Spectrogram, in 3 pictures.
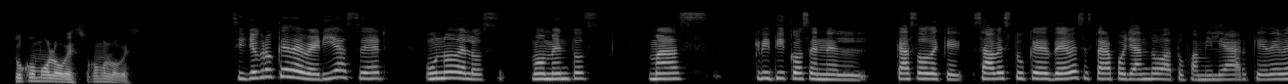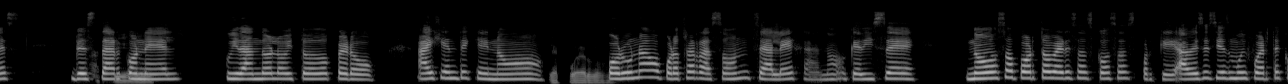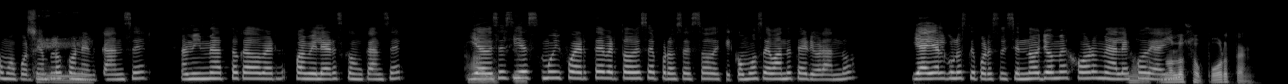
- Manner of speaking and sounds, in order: tapping
- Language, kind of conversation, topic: Spanish, unstructured, ¿Crees que es justo que algunas personas mueran solas?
